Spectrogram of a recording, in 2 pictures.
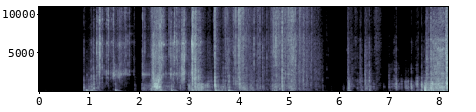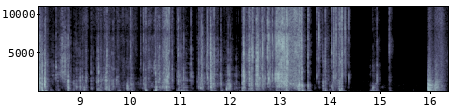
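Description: A cardboard trading-card blaster box being cut and torn open by hand, its wrapping and cardboard tearing and crinkling in two long spells, with a few small clicks near the end.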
